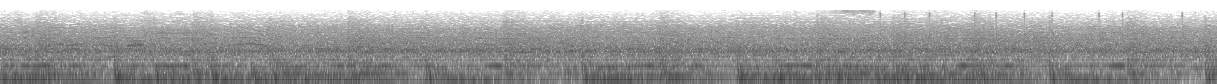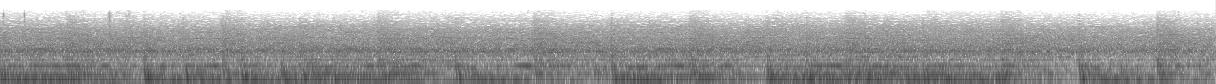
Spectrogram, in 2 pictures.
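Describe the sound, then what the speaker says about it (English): A football stadium crowd roars and murmurs continuously throughout, a dense, steady wall of cheering and babble from a large audience. "This crowd ready to make its presence known."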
